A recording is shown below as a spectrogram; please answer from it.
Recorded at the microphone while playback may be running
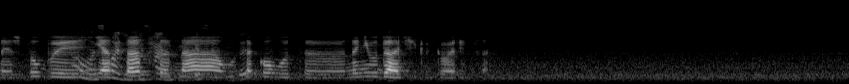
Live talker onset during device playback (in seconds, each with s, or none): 0.7 s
